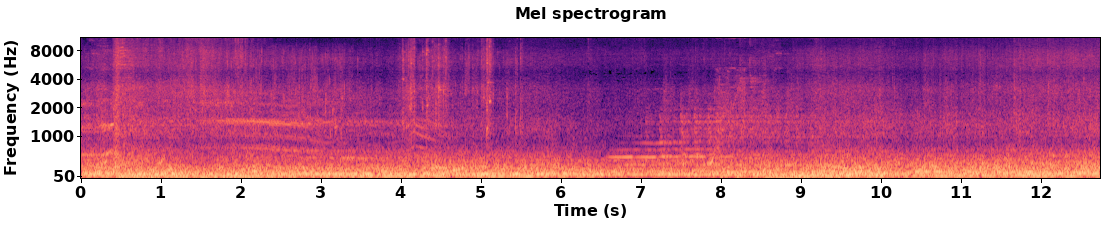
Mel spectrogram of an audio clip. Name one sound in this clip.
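A low mechanical drone rumbles steadily.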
